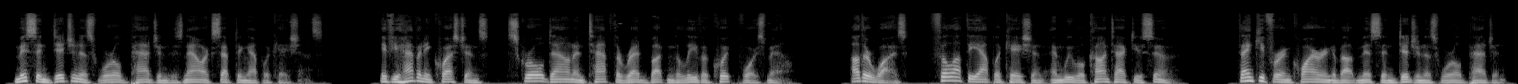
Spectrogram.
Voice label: Voice Message; MIss Indigenous World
